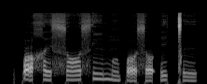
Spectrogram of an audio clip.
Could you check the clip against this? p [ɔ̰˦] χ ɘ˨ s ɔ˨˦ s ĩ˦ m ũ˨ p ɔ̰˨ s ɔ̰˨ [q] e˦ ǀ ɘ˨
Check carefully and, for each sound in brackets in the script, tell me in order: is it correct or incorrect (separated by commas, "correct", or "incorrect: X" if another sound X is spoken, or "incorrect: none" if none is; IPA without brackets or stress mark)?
correct, incorrect: ʔ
